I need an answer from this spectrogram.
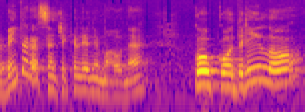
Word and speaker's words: cocodrilo: interessante aquele animal né cocodrilo é o crocodilo na língua portuguesa nós falamos cro né E lá é o Dri o r vai depois do d observem bem cebra começa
